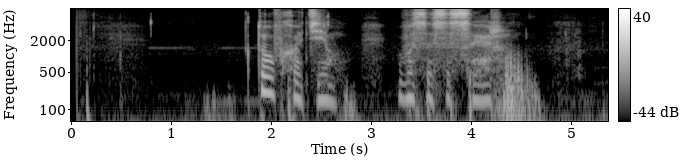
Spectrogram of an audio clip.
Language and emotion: Russian, neutral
